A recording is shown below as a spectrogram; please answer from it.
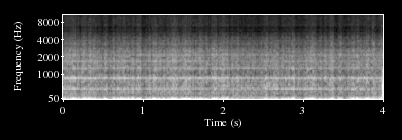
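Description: Small 12-volt DC cooling fan running with a steady hum, switched on by the Arduino through a relay because the heated thermistor has pushed the reading past its threshold.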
